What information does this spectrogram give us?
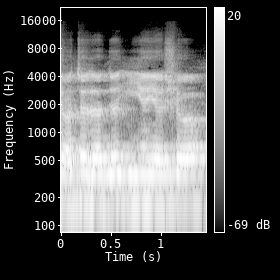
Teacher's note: आपली जी जीभ आहे तालूला स्पर्श होते म्हणून याला तालव्य वर्ण म्हणतात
